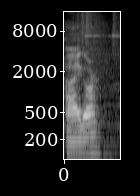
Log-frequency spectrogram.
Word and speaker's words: Igor: Actually, it's pronounced Igor.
